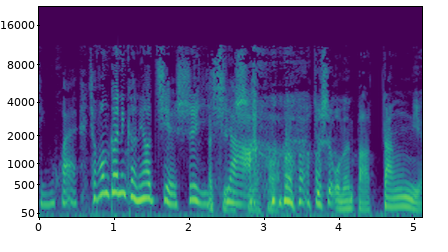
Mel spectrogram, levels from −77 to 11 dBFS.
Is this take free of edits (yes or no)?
yes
